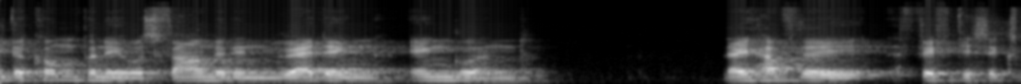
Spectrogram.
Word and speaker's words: Reading: 56 time gematria and reading the football team is called the royals which is interesting so summit with reading that's uh important reading like spelt like reading isn't it but pronounced differently father of mankind is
